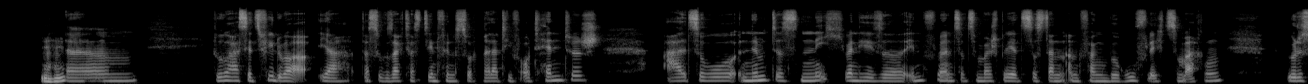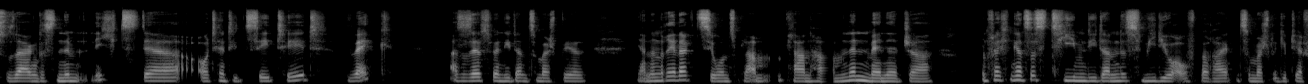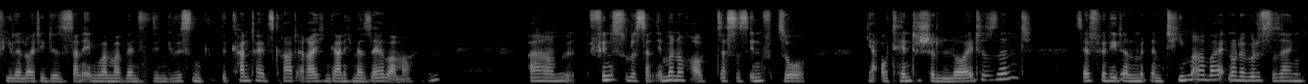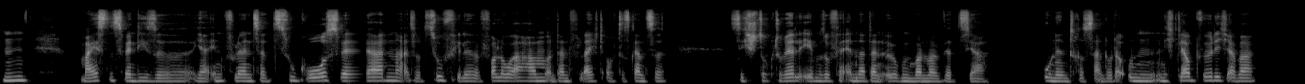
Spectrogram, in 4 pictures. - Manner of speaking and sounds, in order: other background noise
- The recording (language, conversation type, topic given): German, podcast, Was bedeutet Authentizität bei Influencern wirklich?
